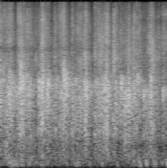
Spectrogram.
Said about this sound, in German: Es gibt noch einen schönen, ermutigenden Applaus für dich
